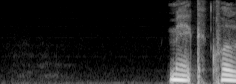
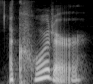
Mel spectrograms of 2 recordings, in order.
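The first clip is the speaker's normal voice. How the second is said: a touch of offended disbelief, softer; affronted; 2 semitones higher, 5 dB quieter than usual. A narrator's reading. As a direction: balk at the small share. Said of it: "voice sounded affronted".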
